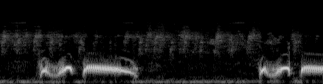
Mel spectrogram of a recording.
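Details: Spotted dove song used as a lure: low mellow coos near 700 in a repeating phrase, a short wavering double note followed by a longer drawn-out coo, restarting after about two seconds, with faint chirping birds in the background.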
